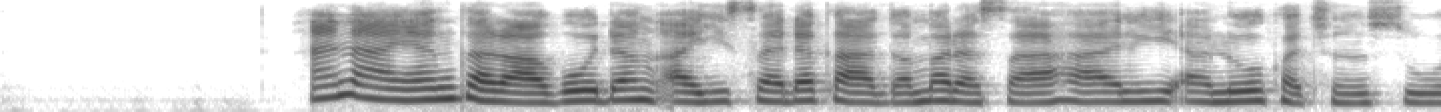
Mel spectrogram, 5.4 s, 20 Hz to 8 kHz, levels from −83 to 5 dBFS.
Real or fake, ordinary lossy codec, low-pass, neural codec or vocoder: fake; none; none; codec, 16 kHz, 2 kbps, FunCodec, trained on LibriTTS, 25 frames a second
